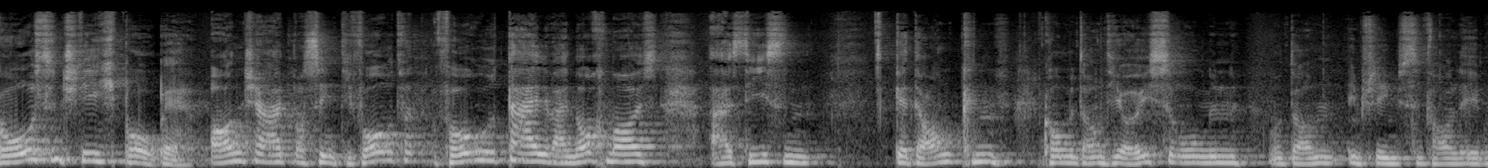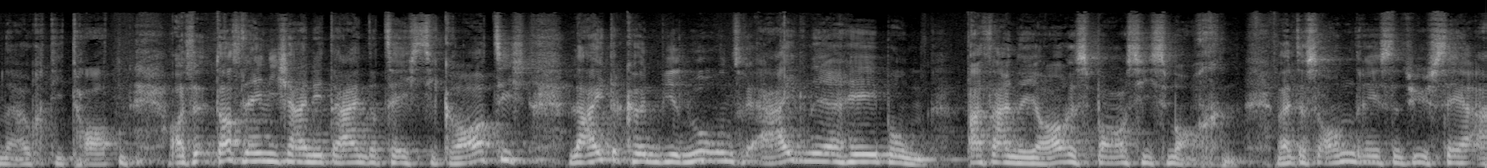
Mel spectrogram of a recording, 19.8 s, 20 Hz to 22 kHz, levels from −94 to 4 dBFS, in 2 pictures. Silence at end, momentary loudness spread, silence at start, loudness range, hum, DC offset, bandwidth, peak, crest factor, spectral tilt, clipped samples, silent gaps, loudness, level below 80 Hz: 0 s; 7 LU; 0 s; 3 LU; none; under 0.1%; 17 kHz; -8 dBFS; 18 dB; -5 dB/octave; under 0.1%; none; -25 LUFS; -64 dBFS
